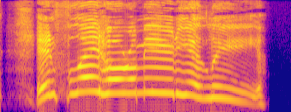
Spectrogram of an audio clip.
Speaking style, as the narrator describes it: growling and grumbling menacingly

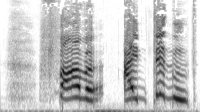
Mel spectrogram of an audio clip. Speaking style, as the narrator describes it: shrieked the boy in chains below

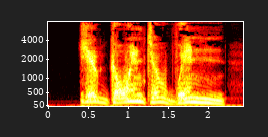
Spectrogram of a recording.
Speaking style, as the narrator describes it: Hagrid growled

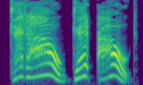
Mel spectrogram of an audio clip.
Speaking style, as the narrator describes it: Casey screamed

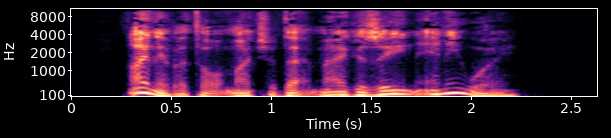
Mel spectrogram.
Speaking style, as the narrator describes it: said Diana hotly

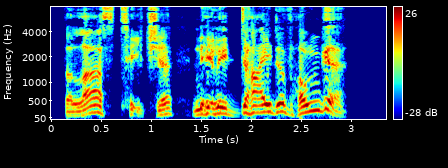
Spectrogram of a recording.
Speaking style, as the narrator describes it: John laughed

